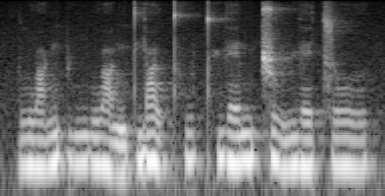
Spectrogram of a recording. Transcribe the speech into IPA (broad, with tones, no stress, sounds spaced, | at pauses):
l w ɑ˧˥ ŋ p i˧˥ ŋ l w ɑ̰˨˩ ŋ t̪ j ɑ˥˩ ʊ̯ t̪ʰ u˥ t̪ʰ ɥ ɛ˥ n ʈ͡ʂ u˥˩ l ɥ ɛ˥ t͡s o˥ ʊ̯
